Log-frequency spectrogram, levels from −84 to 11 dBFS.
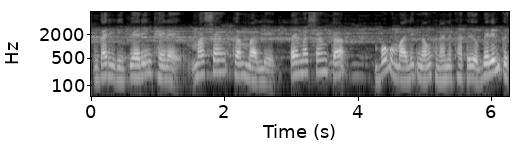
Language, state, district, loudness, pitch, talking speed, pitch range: Kokborok, Tripura, West Tripura, -17 LUFS, 175 Hz, 180 wpm, 155-190 Hz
